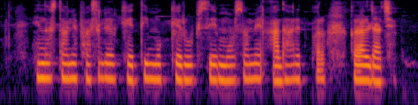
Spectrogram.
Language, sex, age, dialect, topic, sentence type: Magahi, female, 46-50, Northeastern/Surjapuri, agriculture, statement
